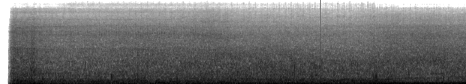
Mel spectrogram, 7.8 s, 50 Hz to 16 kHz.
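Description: Ford Focus RS Mk3's turbocharged 2.3-litre four-cylinder engine idling with a steady low rumble.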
